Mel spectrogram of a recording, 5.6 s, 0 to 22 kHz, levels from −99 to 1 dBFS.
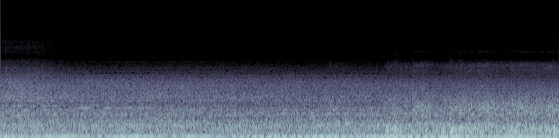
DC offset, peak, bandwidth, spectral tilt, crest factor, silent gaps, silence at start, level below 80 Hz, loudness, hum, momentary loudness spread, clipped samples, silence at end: under 0.1%; -16 dBFS; 3.7 kHz; -11.5 dB/octave; 14 dB; none; 0 s; -32 dBFS; -33 LUFS; none; 5 LU; under 0.1%; 0 s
